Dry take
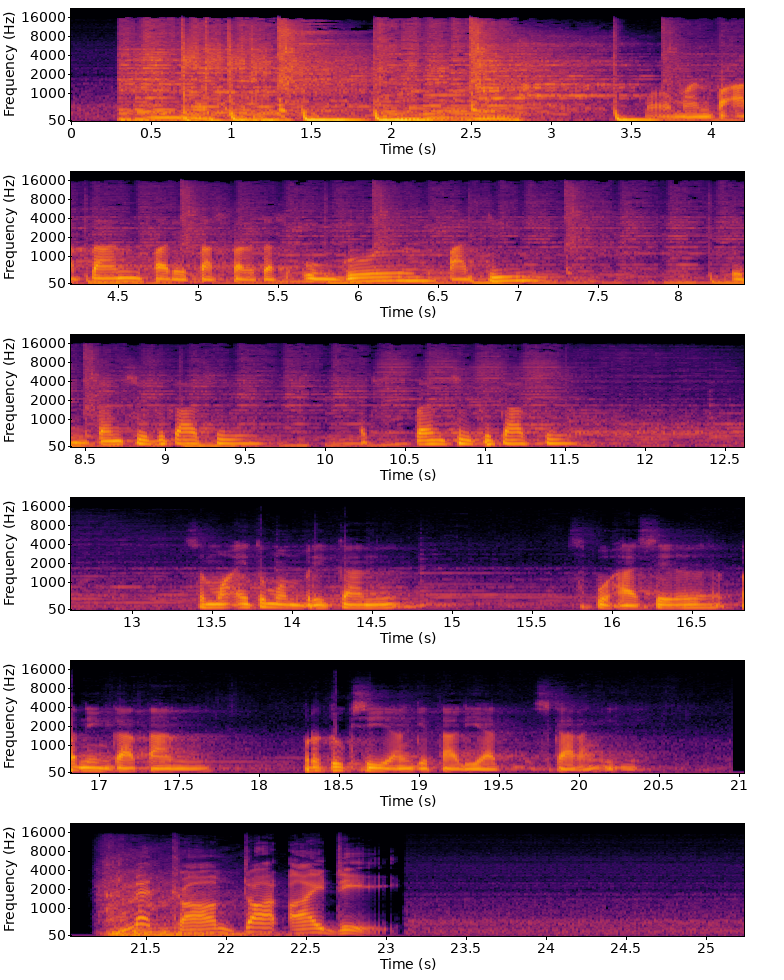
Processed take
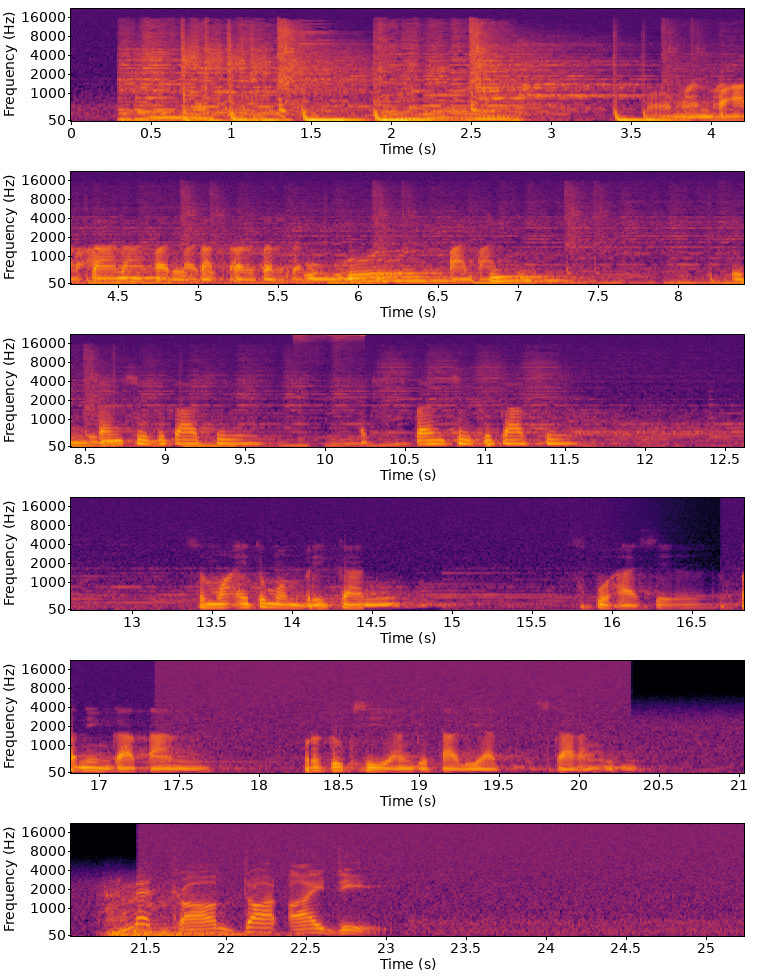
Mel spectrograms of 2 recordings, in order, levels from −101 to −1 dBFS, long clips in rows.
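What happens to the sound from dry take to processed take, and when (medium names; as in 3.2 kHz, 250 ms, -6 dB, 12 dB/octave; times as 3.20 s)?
3.24–8.69 s: delay 178 ms -5.5 dB
9.80–10.25 s: careless resampling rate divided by 2×, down none, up zero stuff
14.44–14.94 s: elliptic band-pass 180–1000 Hz
15.90–16.68 s: fade out quadratic, to -17 dB
17.35 s: noise floor step -56 dB -43 dB
20.32–21.45 s: low-pass 2.5 kHz 24 dB/octave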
